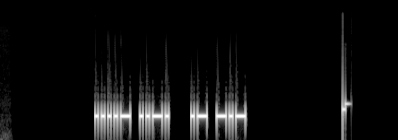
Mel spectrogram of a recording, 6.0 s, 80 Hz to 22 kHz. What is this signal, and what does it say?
Morse code, heard as a keyed tone, about 25 wpm, 700 Hz. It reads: 4F AK
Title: Field Day Exchanges Encore - 25wpm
